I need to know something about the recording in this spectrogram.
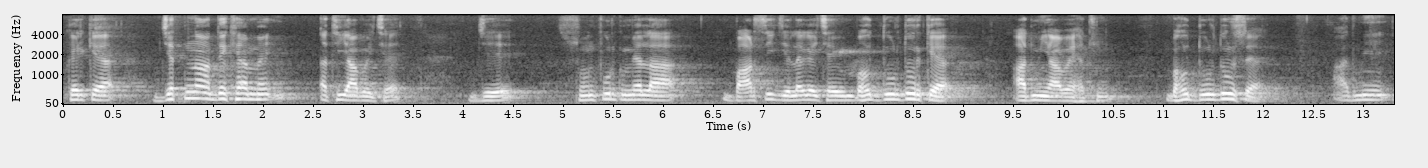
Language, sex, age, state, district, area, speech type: Maithili, male, 60+, Bihar, Begusarai, rural, spontaneous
